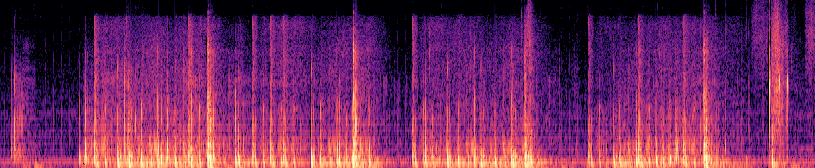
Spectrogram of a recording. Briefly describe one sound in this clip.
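Rapid knocking thuds of blocks being chopped repeat in a video game.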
